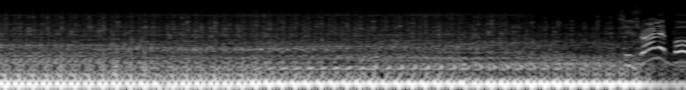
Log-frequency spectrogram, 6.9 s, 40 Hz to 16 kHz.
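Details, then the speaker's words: 1967 Chevy C10 truck's 327 V8 (11,200 miles) on first start after 33 years parked, timing and idle adjusted; deep, loud, steady unmuffled idle with even low rumble and no knocks, no exhaust fitted; normal idle. "nothing's on fire the guy no exhaust so sounds a little loud"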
